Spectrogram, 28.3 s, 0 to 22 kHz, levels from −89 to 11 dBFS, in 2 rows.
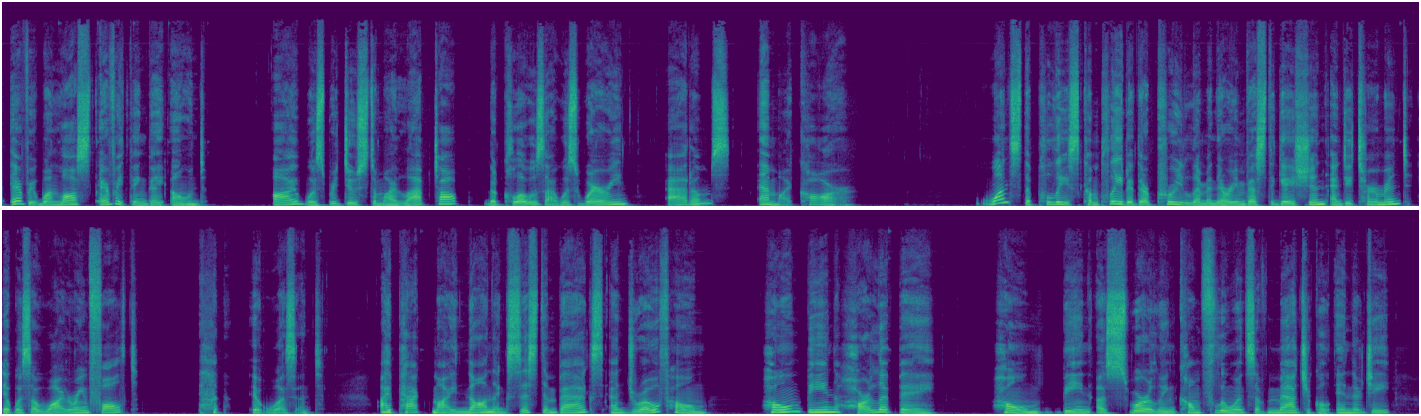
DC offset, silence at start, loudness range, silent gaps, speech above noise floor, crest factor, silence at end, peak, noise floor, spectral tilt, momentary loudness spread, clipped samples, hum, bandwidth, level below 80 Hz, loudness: under 0.1%; 0.1 s; 4 LU; none; 54 dB; 18 dB; 0.3 s; -4 dBFS; -74 dBFS; -4 dB/octave; 9 LU; under 0.1%; none; over 20 kHz; -60 dBFS; -20 LUFS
